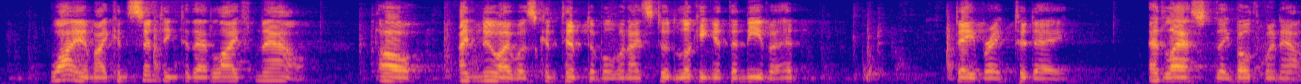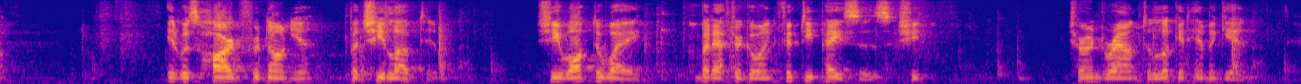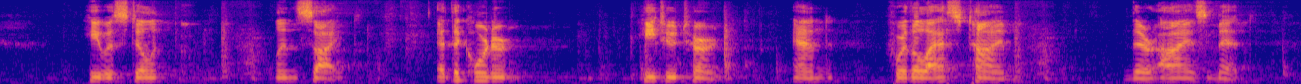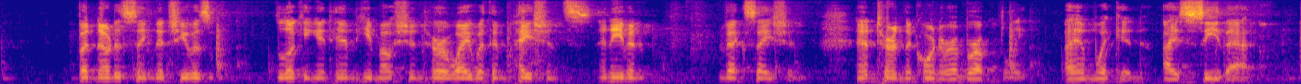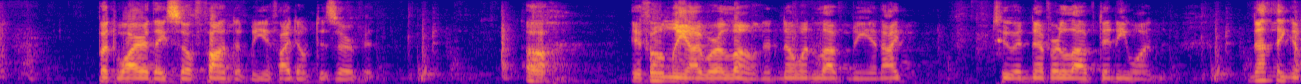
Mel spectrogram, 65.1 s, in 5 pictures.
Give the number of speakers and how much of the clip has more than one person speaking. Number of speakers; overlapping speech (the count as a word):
one, no overlap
